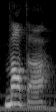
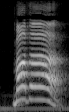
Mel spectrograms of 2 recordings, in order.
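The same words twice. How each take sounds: First: It is said flatly, without emphasis. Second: It is exclaimed with strong emphasis.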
